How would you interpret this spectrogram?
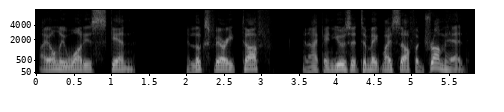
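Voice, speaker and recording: A man's voice: mid-range voice, expressive, normal speed, dry recording, studio quality, close to an everyday voice. A man voicing a blunt, stingy village musician haggling at market in a storybook, brusque and dismissive.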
